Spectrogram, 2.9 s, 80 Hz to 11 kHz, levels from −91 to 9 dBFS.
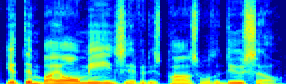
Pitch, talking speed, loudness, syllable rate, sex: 125 Hz, 250 wpm, -17 LUFS, 5.1 syllables/s, male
